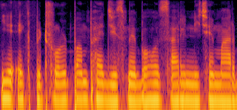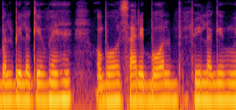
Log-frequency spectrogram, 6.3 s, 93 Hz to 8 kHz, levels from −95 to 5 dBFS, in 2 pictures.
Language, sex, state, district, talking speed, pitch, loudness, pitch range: Hindi, male, Jharkhand, Palamu, 200 wpm, 135 Hz, -15 LUFS, 130-140 Hz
